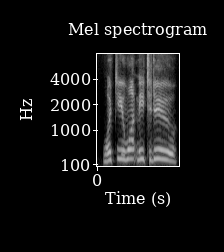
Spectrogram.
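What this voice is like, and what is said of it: Deep voice playing God. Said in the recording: “a deep voice coming from the sky answered, and I apologize, I don't have a good God voice.”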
